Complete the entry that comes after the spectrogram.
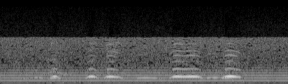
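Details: Great horned owls lingering by a barn owl nest box at Audubon Starr Ranch, California, after scaring off the male barn owl's visitor, recorded by nest camera. A series of low, soft hoots includes one longer drawn-out note, over a steady electrical hum.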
